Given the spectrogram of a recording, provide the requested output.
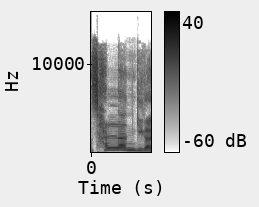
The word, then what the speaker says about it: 산란기: 글자는 산란기인데 발음은 산란기가 되죠. 받침 니은이 뒤에 오는 리을을 만나니까 자기도 그 부드러운 리을 소리를 따라서 스르륵 바뀌어버리는 현상이에요.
